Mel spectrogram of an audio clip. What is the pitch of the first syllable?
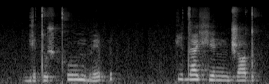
low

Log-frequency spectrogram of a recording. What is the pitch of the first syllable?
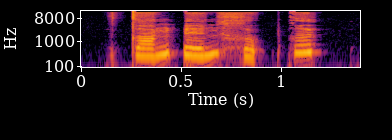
rising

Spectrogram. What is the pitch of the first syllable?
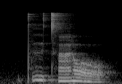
falling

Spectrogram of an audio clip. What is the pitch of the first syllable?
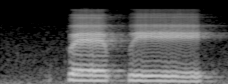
low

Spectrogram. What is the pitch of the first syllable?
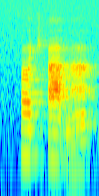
high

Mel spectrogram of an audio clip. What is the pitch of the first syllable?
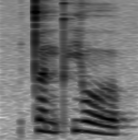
falling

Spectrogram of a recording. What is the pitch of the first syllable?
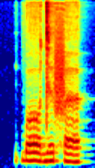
low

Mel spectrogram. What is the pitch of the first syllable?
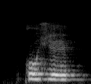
high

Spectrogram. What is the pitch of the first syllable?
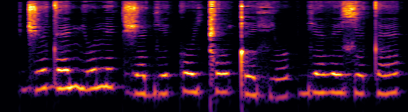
rising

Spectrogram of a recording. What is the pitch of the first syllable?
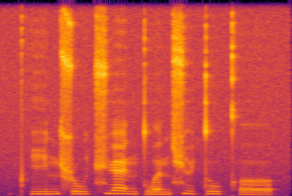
rising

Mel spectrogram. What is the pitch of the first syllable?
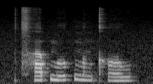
rising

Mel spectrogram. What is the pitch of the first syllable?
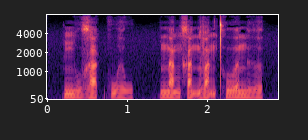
low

